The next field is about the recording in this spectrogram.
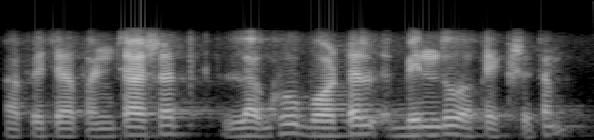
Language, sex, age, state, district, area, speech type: Sanskrit, male, 18-30, Tamil Nadu, Tiruvallur, rural, conversation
